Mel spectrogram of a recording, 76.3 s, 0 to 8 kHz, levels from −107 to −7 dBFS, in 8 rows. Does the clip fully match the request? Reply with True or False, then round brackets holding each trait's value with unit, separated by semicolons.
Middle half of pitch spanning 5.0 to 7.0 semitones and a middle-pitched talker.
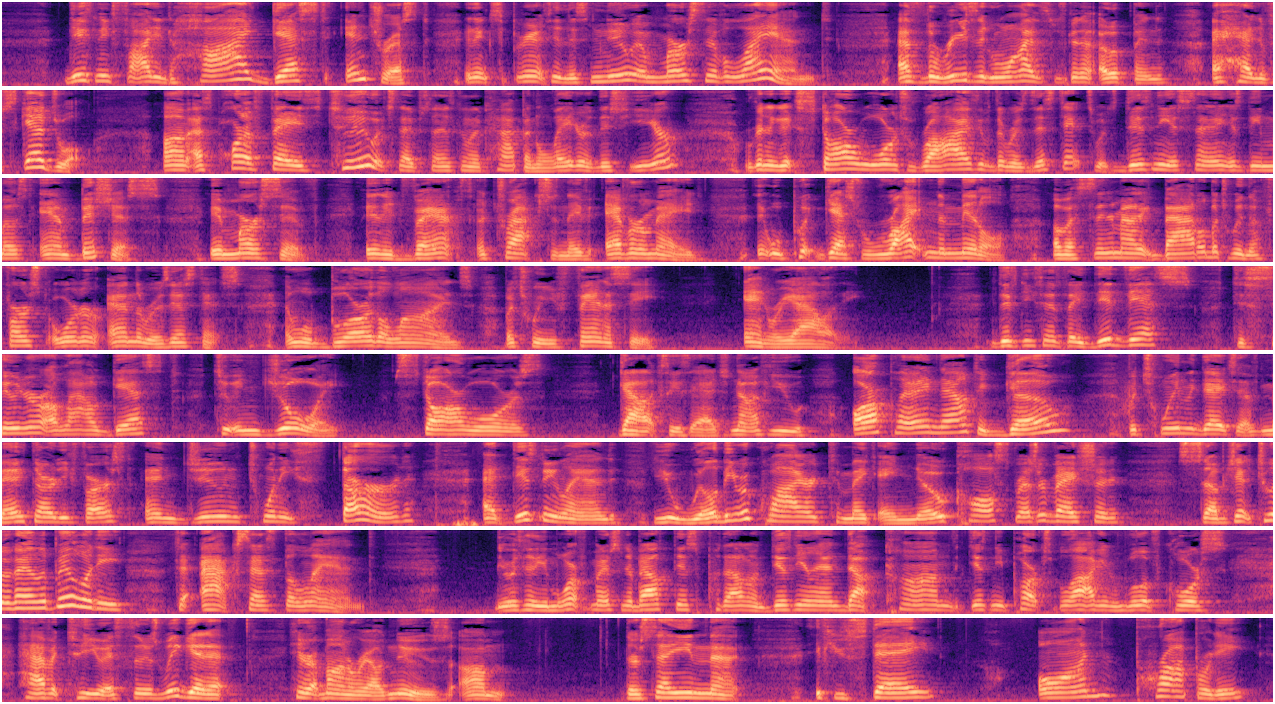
False (4.1 semitones; 160 Hz)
